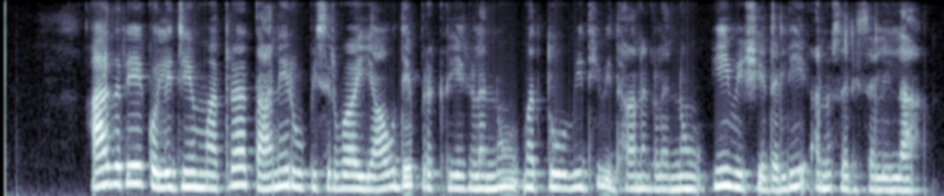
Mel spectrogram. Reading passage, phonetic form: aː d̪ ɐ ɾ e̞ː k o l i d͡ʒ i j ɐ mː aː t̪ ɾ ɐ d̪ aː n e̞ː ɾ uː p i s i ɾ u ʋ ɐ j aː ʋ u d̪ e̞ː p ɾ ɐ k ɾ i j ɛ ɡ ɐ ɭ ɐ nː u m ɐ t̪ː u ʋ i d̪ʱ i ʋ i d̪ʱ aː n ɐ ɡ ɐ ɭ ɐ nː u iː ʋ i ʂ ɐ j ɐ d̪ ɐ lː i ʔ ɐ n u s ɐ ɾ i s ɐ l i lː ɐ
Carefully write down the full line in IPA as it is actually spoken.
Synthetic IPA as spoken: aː d̪ ɐ ɾ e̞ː k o l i d͡ʒ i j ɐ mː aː t̪ ɾ ɐ t̪ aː n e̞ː ɾ uː p i s i ɾ u ʋ ɐ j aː ʋ u d̪ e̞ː p ɾ ɐ k ɾ i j ɛ ɡ ɐ ɭ ɐ nː u m ɐ t̪ː u ʋ i d̪ʱ i ʋ i d̪ʱ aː n ɐ ɡ ɐ ɭ ɐ nː u iː ʋ i ʂ ɐ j ɐ d̪ ɐ lː i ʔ ɐ n u s ɐ ɾ i s ɐ l i lː ɐ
